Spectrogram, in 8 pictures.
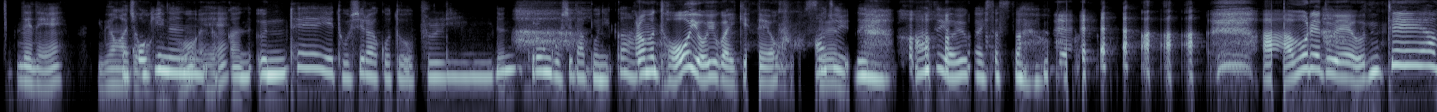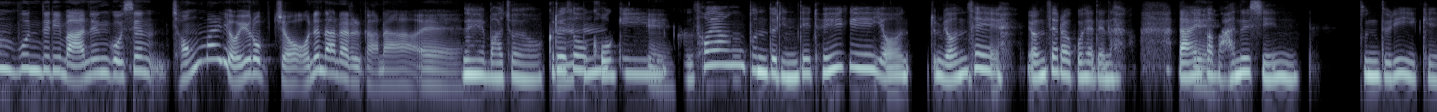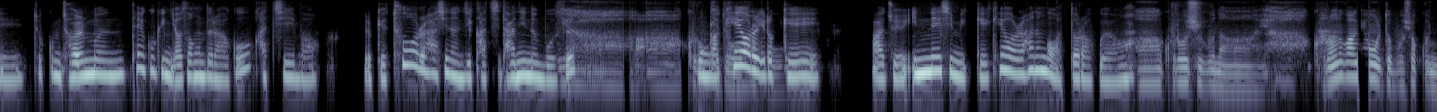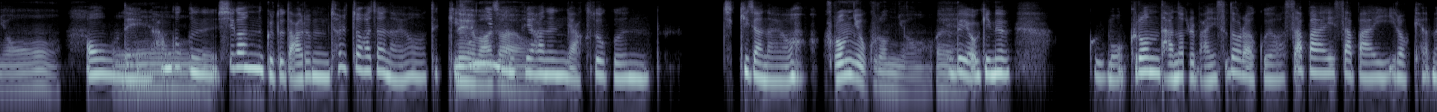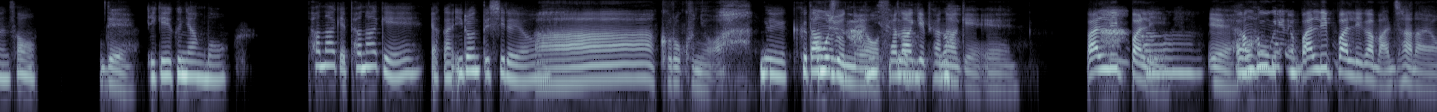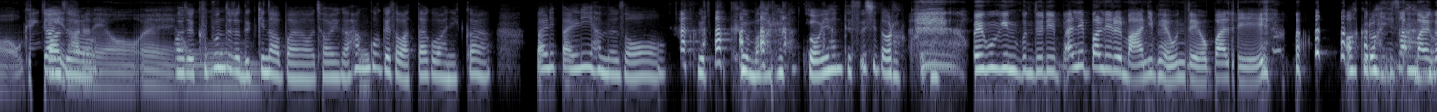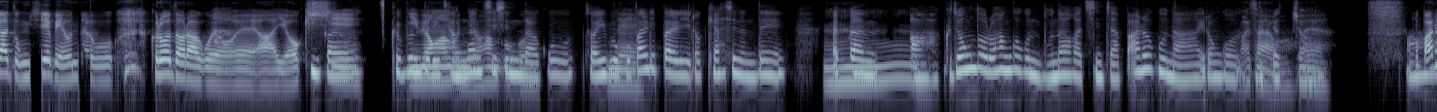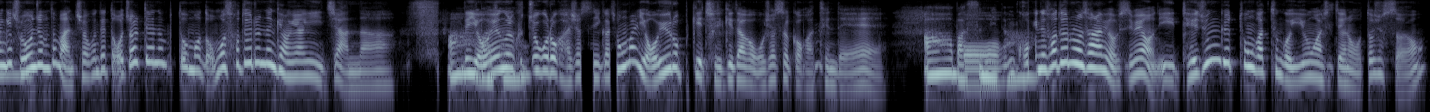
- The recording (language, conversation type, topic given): Korean, podcast, 여행하며 느낀 문화 차이를 들려주실 수 있나요?
- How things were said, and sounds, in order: other background noise; laugh; laughing while speaking: "네"; laugh; laughing while speaking: "있었어요"; laugh; laughing while speaking: "연세"; laugh; gasp; laugh; laughing while speaking: "쓰더라고요"; tapping; laugh; laughing while speaking: "말을 저희한테 쓰시더라고요"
